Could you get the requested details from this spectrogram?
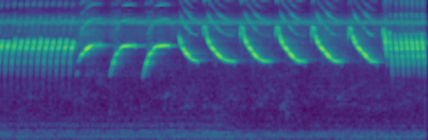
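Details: Canary song after molting: a quick high trill gives way to slow, looping whistled notes rising then dropping, about three a second, before the trill resumes. A steady low hum sounds behind.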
